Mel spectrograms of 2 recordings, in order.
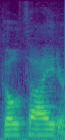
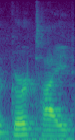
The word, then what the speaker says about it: goethite: It's called goethite or goethite, if you want to use the German pronunciation.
